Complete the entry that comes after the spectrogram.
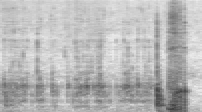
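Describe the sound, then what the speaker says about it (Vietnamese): Cartoon characters Peppa and George noisily slurp and sip orange juice, with a few soft gulps, then a louder, bubbling slurp near the end, close and brief. "Hai đứa con uống nước ồn ào quá."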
